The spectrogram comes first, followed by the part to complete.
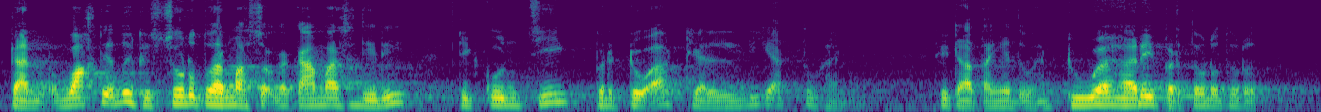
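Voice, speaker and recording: A male pastor preaching a sermon, telling stories with lively energy and often addressing the congregation directly. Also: medium pitch, quick pace, muffled recording. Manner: animated storytelling, often calling the congregation "brothers". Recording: long hall reverb.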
